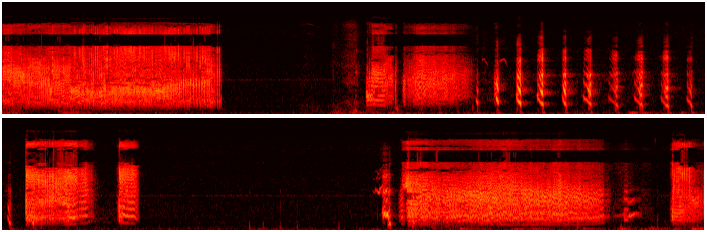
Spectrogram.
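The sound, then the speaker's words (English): A long, loud, comedic fart: a sustained raspy blast, a rapid sputtering series of pops, then more drawn-out blasts after a pause. Prominent, with no talking. Blamed on Domino's pizza eaten earlier. “No, I was trying to tell you a joke, but it turned into a giant fart.”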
